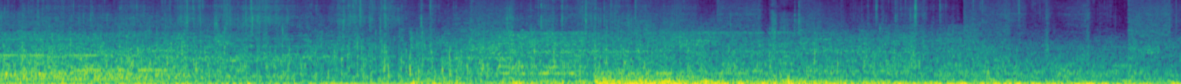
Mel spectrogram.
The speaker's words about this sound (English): Look out! He slipped under the dragon, using those boulders to knock that thing into the canyon!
